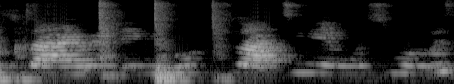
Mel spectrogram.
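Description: A girl speaking in English, her sentence running on in short phrases.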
